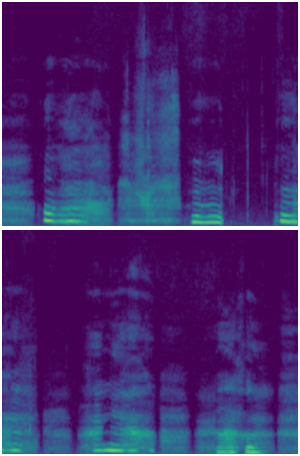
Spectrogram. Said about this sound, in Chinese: 你突然变得好可怕啊！喘息这么剧烈，脸还这么红。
